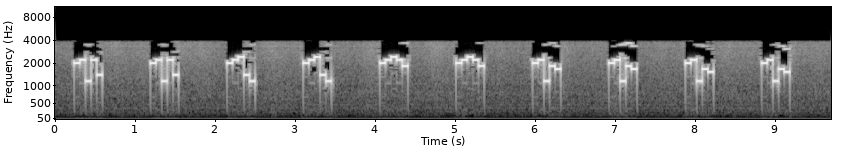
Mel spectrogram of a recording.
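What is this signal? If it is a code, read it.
Five-tone selective call (ZVEI), heard as quick runs of five tones, tones of about 70 ms. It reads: 89294 89294 89042 89042 89097 89097 89276 89276 89265 89265
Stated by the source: ZVEI five-tone selective call received by SDR, feuerwehr-orlamuende.org fire brigade.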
